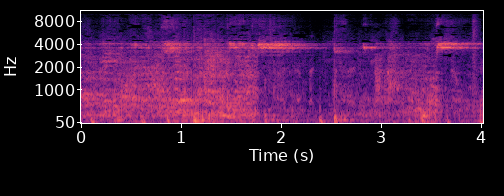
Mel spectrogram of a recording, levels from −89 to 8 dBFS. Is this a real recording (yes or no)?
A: no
